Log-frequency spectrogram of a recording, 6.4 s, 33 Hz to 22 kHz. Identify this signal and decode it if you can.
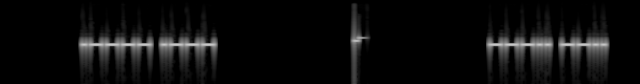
Morse code, heard as a keyed tone, about 30 wpm, 700 Hz. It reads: 1 J 8 Z
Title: Single-Letter Single-Number 30wpm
